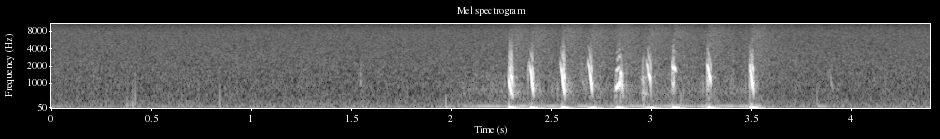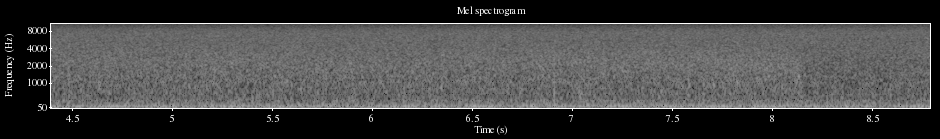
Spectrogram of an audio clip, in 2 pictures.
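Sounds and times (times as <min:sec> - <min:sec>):
hen's food call to chicks: 0:02.2 - 0:03.6.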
